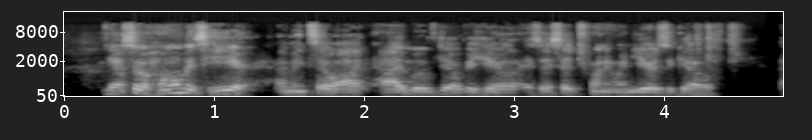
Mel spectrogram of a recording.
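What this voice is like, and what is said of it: Mixed British and American accent. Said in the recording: “your accent that you're both British and American”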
